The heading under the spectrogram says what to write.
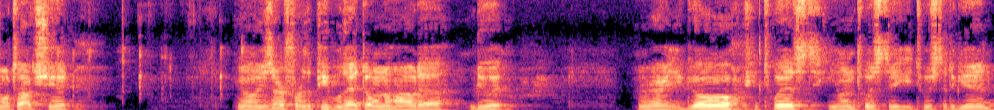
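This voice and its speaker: Somewhat breathy male speech, dark and mellow in tone, monotone and flat, at a moderate pace with long, frequent pauses. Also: medium pitch for a man. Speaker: car DIY mechanic. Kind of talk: casual car repair tutorial. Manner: speech affected by brain injury.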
